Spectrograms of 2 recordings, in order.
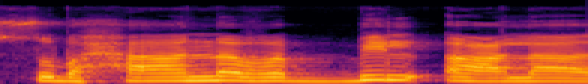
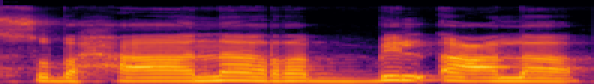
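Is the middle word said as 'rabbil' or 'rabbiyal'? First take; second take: rabbil; rabbil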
